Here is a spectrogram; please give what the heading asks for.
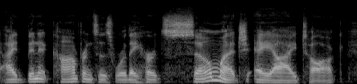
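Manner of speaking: usual speaking voice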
